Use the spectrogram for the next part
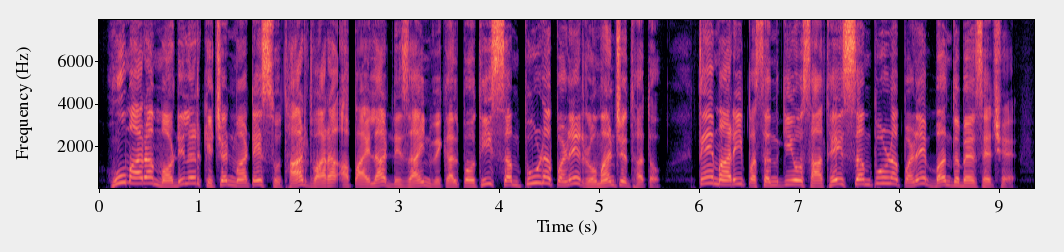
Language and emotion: Gujarati, happy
